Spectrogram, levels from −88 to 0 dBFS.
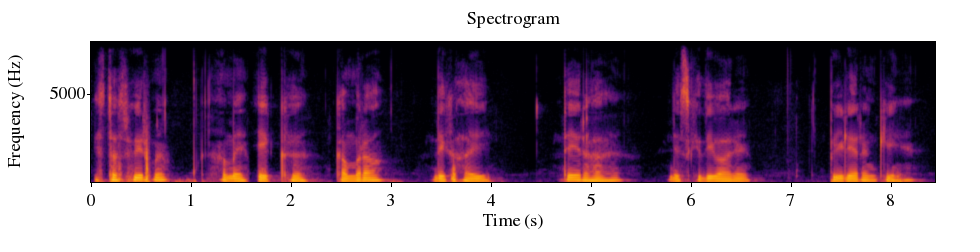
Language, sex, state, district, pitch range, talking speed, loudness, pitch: Hindi, male, Uttar Pradesh, Etah, 120-135 Hz, 120 wpm, -21 LUFS, 125 Hz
